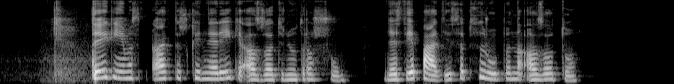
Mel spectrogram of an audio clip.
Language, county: Lithuanian, Marijampolė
